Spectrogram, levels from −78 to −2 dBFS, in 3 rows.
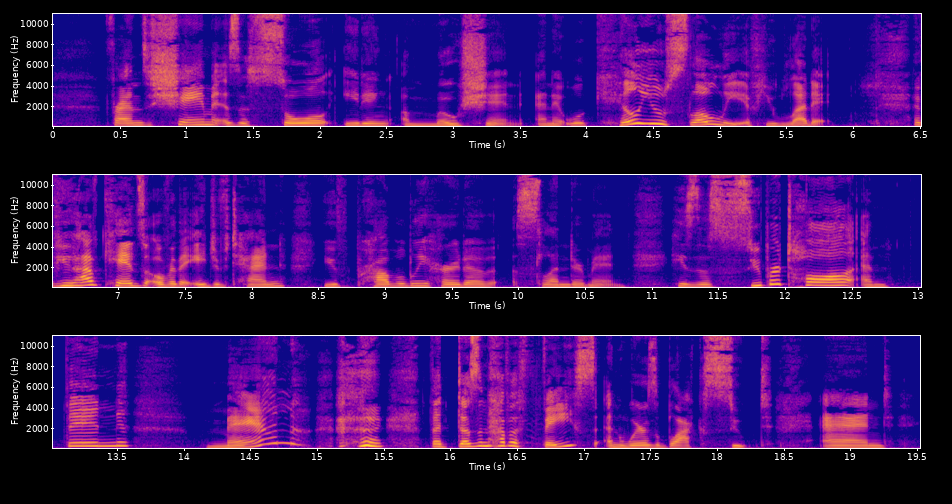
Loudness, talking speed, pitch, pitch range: -22 LUFS, 150 wpm, 205 Hz, 180-270 Hz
